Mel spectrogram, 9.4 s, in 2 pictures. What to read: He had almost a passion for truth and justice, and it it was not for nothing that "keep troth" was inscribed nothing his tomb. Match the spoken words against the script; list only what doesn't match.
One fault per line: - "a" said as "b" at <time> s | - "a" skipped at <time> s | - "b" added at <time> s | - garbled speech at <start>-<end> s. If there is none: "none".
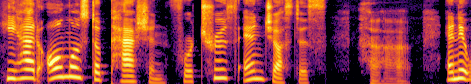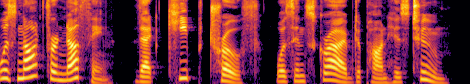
- "it" skipped at 4.7 s
- "nothing" said as "upon" at 8.3 s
